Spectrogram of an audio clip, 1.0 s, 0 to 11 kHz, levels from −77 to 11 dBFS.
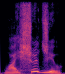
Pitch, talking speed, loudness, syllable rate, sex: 220 Hz, 185 wpm, -14 LUFS, 3.5 syllables/s, female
